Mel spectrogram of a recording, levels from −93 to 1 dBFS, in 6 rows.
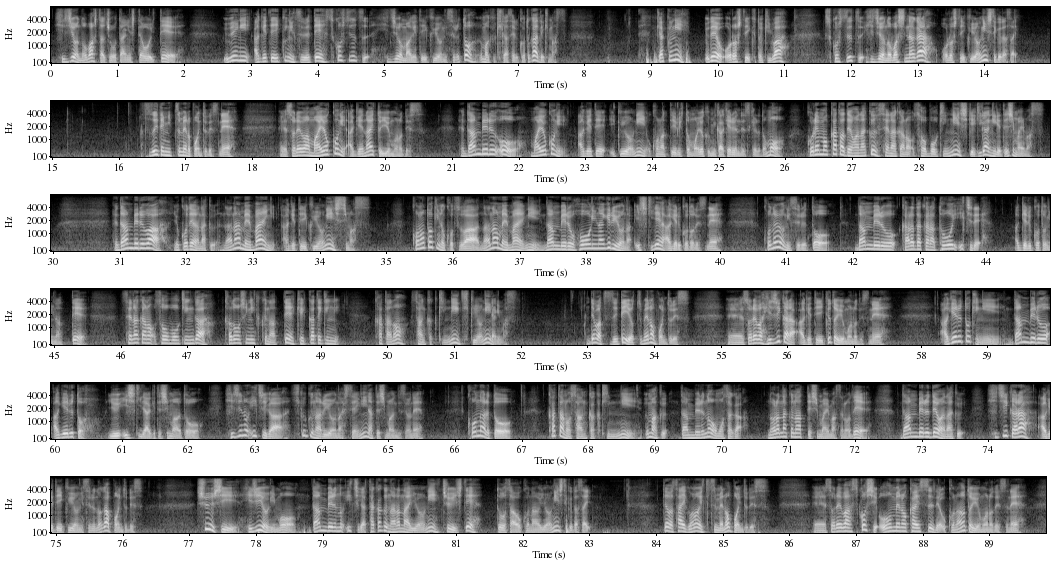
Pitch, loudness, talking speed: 145 Hz, -17 LUFS, 360 characters per minute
